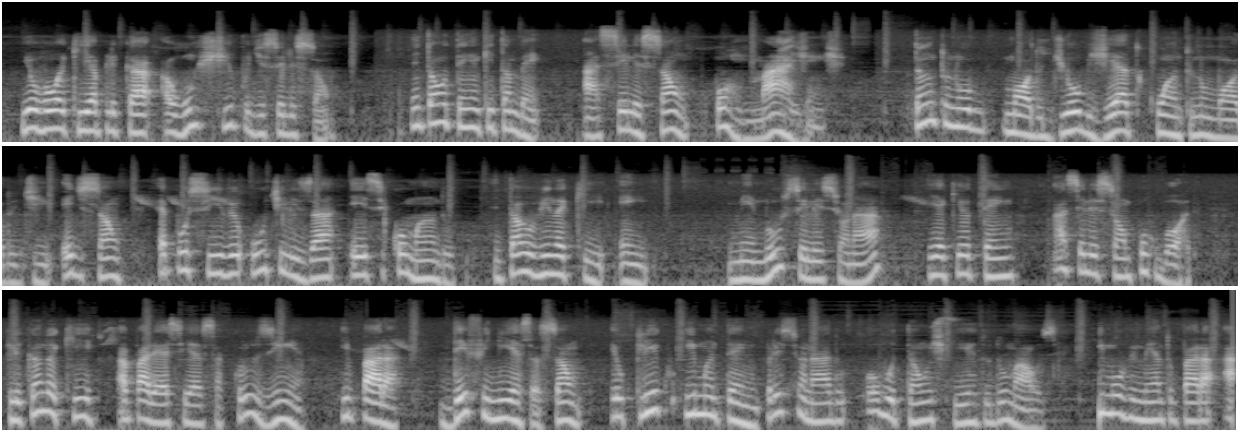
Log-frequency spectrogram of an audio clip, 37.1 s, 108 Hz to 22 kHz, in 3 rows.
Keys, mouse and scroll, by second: 21.0 click.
